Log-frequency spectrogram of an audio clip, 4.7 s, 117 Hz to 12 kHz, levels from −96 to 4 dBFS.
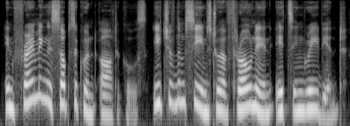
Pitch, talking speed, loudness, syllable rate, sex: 225 Hz, 195 wpm, -17 LUFS, 5.0 syllables/s, female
